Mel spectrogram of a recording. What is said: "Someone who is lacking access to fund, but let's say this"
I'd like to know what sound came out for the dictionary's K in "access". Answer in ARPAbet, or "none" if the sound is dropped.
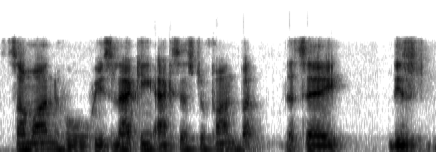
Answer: K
